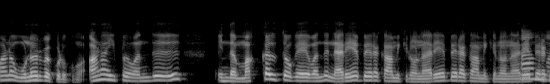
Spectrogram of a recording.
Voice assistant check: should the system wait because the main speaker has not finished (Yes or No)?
No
